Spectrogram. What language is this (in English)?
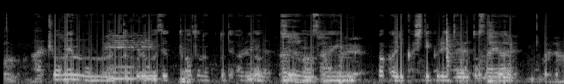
Japanese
